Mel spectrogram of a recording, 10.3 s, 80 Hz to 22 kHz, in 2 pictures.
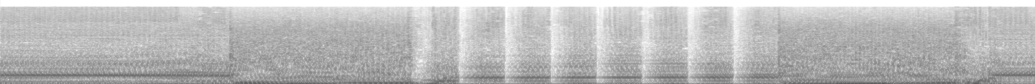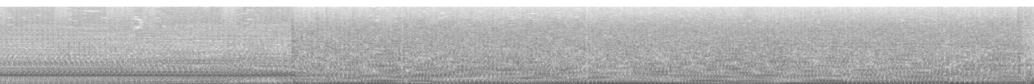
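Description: Heavy drum and bass drop at 175 BPM: distorted, cut-up screamer bass with pitch bends over drums and a deep sub bass. A rapid stuttering chop comes about two seconds in, and a held bass note bends downward in pitch near the end.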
